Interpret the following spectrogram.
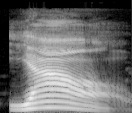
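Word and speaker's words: IAO: a o so now how do you say that now us that speak Spanish we know how to say that ya okay that's how you say it that is how you say that word ya almost like what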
